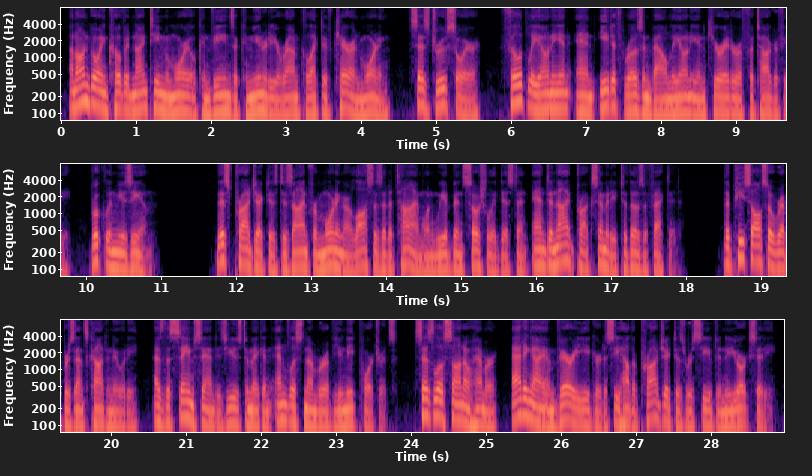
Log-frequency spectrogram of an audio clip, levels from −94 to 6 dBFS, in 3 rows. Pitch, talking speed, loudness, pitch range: 95 Hz, 180 wpm, -28 LUFS, 90-115 Hz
